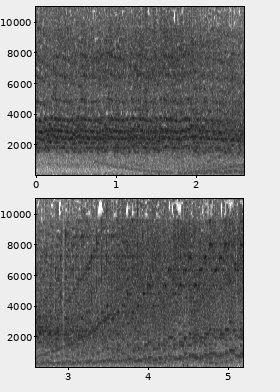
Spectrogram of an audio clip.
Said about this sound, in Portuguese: Thiago Sadal aciona no microfone da Paiquê, o toque eletrônico mais conhecido do Rádio Esportivo do Paraná. Eu confirmo.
